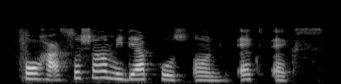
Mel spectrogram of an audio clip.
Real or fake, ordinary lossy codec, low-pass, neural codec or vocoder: real; none; 5.4 kHz; none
